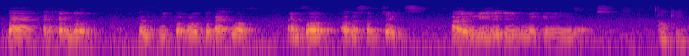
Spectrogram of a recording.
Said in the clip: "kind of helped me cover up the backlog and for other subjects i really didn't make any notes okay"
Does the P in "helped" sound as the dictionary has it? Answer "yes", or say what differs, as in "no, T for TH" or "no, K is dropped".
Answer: no, P is dropped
